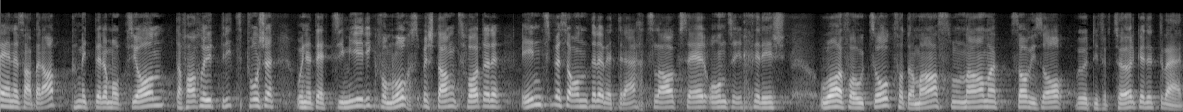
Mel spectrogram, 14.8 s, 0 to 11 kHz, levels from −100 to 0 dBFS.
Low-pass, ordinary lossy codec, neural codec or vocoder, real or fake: 7.2 kHz; none; codec, 16 kHz, 2 kbps, FunCodec, trained on LibriTTS, 25 frames a second; fake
